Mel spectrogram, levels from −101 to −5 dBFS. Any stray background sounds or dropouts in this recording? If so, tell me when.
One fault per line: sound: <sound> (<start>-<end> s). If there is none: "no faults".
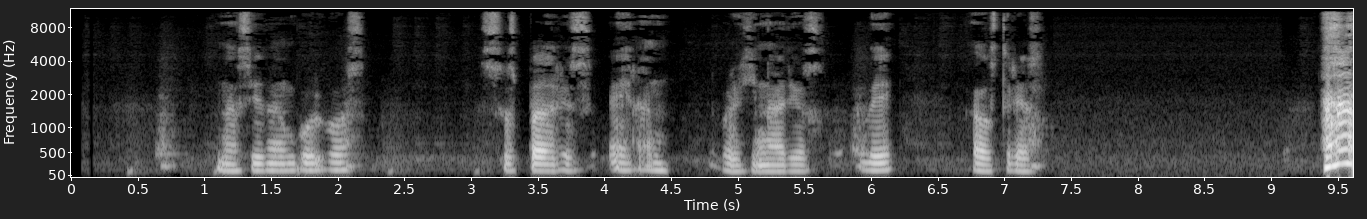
no faults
